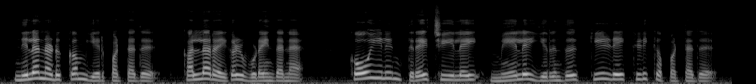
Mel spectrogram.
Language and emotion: Tamil, neutral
